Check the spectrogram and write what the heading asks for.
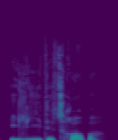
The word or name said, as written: elitetropper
